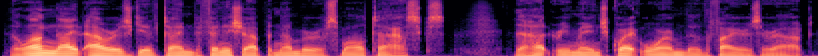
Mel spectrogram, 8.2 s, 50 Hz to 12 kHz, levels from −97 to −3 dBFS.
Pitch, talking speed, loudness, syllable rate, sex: 95 Hz, 170 wpm, -20 LUFS, 4.2 syllables/s, male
